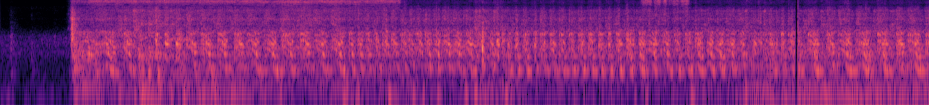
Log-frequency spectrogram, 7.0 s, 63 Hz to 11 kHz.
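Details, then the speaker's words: Mazda MX5/Eunos Roadster off the road 13 years, spark confirmed but fuel pump still not working, no fuel flowing: steady cranking about four turns a second with faint uneven catches that never pick up; nearly fires, no start. "he's trying still no fuel pump working obviously i've got no fuel pouring in here still"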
